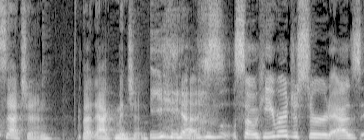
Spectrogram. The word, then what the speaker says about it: Akhmetshin: So not Sechin, but Akhmetshin.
